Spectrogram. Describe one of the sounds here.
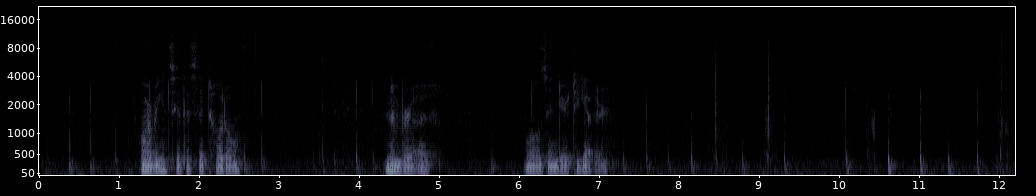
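A stylus taps and scratches lightly on a glass surface.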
